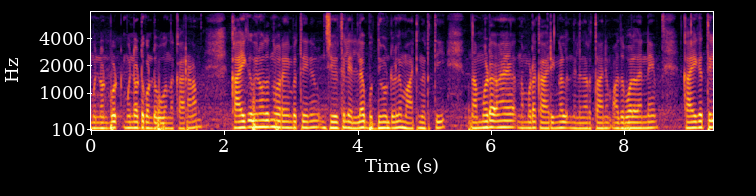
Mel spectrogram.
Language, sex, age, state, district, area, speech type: Malayalam, male, 18-30, Kerala, Idukki, rural, spontaneous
